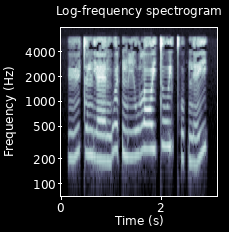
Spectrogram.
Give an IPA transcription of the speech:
yː˨˥t̪ɵ˧n jɛː˨ŋwɵ˥t̚ miː˨˧w lɔː˥jt̪uː˥j kʷʰɐ˨p̚n̪e˨˥j

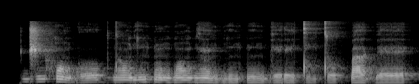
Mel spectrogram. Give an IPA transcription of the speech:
d͡ʒi˦fɔ̃˦˨ɡ͡bo˨˦ | dɔ̃˦ ɡĩ˦k͡pũ˧ɡ͡bɔ̃˦ ɡɛ̃˦˨ɡ͡bĩ˨k͡pĩ˧ɡ͡be˧ ɾe˦ti˧to˦ k͡pa˦˨ɡ͡bɛ˧

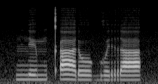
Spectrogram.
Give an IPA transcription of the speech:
ne˨mkʼa˦˨ɾo˨ ɡʷɪ˨ra˦

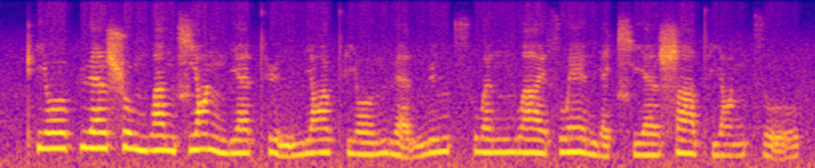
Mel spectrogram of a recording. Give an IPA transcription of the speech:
pʰjo˥ʊ̯pɥɛ˥ ʂu˥˧mwa˥˧n ɕjɑ˥˩ŋn̪jɛ˧˥t̪ʰy̰˨˩n n̪jɑ˥ʊ̯t̪ʰjo˧˥ʊ̯n̪ɥɛ̰˨˩ n̪y˥nt͡sʰwə˥nn̪wa˥˧ɪ̯ swe˥˩ɪ̯n̪jɛ˩t͡ɕʰjɛ˧˥ ʂä˥˩t̪ʰjɑ˧˥ŋt͡sṵ˨˩˦

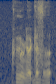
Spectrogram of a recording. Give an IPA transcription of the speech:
ʈʰʉ ɳəɖəzə̤

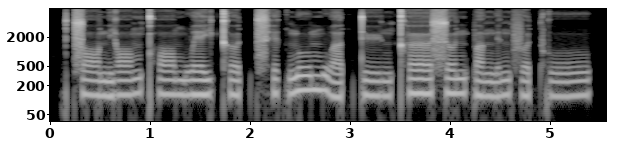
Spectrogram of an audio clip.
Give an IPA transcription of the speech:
t͡sɔː˨˩n jɔː˨˥ŋkʰɔː˨mwe˨˧j kʰɵ˨˥t̚t͡sʰɪ˧k̚n̪uː˥m wɐ˨˥t̚t̪yː˨ŋ kʰœː˧sɵ˧n pɐ˨ŋɪ˧ŋfɵ˨t̚ kuː˨˧

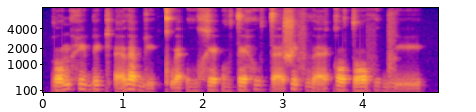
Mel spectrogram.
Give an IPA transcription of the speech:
ɾonhib ɾikʔɛ̰ðɛ bḭʔkʷʼɛ̰ ʔṳxɪ ʔo̤tɪhṳ tɛ̰ʃif ðɛ̰ko tofṳb vḭ

